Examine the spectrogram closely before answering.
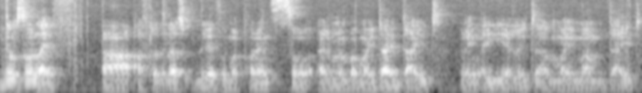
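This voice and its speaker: With a Kenyan accent, the speaker talks at a fairly quick pace with ordinary pitch variation over noticeable background noise. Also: man, very deep, low pitch for a man. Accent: Kenyan (Luo) English. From Kenya, Homa Bay County. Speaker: data firm executive. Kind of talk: interview testimony. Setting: studio, on camera. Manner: halting, many fillers.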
